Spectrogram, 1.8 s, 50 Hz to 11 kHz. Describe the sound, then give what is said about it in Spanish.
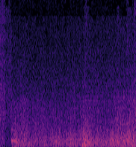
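Strong coastal wind gusts of more than 35 miles per hour on the central and northern California coast roar in a steady, low rumbling rush with buffeting, swelling louder partway through and holding there. No voices are heard. “En estos momentos ya ha comenzado a aumentar la fuerza de las olas, pero lo que es evidente es el viento, con ráfagas de más de 35 millas por hora.”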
